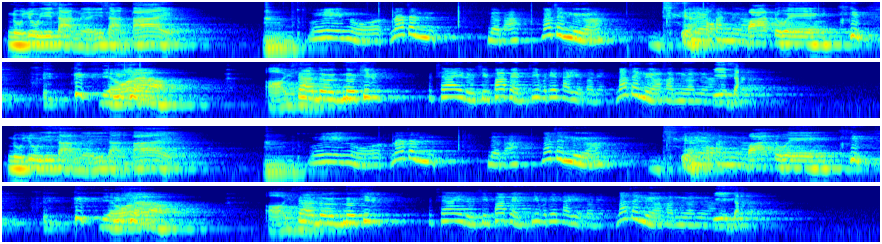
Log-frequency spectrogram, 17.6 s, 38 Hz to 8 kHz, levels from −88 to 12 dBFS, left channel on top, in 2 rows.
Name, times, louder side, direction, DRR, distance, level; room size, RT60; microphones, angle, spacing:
voice 1, 0.0-1.7 6.5-7.1 7.4-8.7 9.2-9.3 9.8-10.5 11.4-11.9 15.9-16.1, left 3 dB, 45° left, 6 dB, 1.3 m, -30 dB
sound 1, 2.6-3.1 3.6-3.9 4.5-4.6 5.3-5.4 5.6-5.7 6.2-6.3 6.6-7.0 8.2-8.3 8.5-8.7 9.8-10.2, left 5 dB, 90° left, 0.5 m, -40 dB
voice 2, 3.1-4.3 4.9-6.0 6.9-7.5 8.5-9.2 9.5-10.3 11.7-12.6 13.1-15.9, left 3 dB, 25° left, 5 dB, 0.4 m, -31 dB
9.7 x 8.4 x 8.1 m, 1.1 s
head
